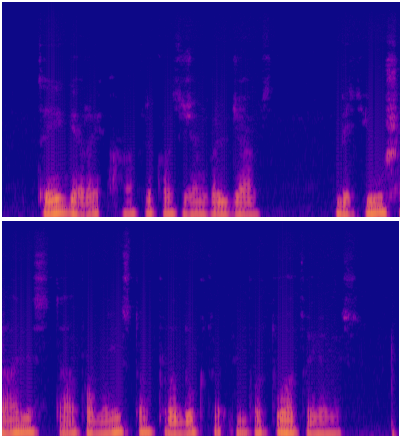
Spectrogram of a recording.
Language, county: Lithuanian, Vilnius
